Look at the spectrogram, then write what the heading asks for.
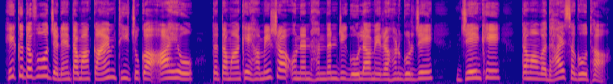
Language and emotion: Sindhi, neutral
